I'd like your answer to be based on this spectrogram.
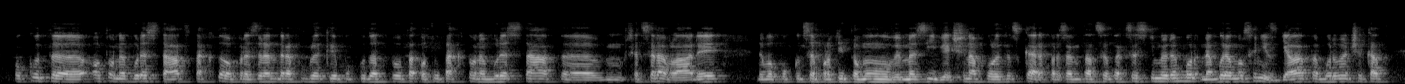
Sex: male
